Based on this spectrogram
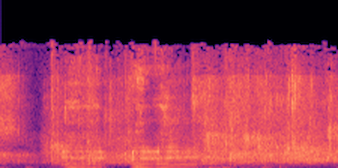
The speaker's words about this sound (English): So if you could all give me a hand, welcoming Phil up to the stage.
